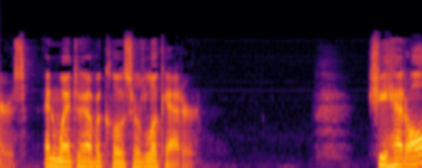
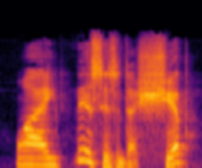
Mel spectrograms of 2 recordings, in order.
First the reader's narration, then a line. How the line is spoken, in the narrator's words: Vibart cried in disgust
